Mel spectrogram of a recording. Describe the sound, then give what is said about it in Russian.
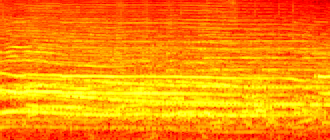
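Crowd shouting hurrah to the tsar, a loud, unbroken roar of many voices cheering together for the full two seconds. “На колени все тут пали и ура царю кричали.”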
